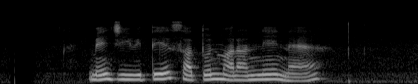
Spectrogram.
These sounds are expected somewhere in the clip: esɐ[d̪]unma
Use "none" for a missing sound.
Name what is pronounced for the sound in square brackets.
t̪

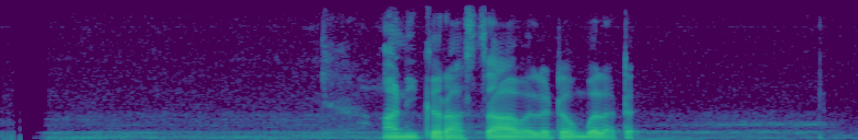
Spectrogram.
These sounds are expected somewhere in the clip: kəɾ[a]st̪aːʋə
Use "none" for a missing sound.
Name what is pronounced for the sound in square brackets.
a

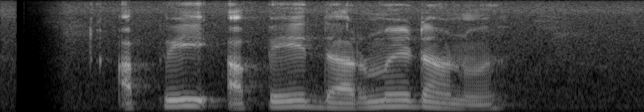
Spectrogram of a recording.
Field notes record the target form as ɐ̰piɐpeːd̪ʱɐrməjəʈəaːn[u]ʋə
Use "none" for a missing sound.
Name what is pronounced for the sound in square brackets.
u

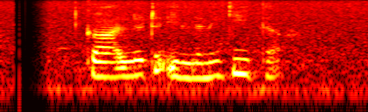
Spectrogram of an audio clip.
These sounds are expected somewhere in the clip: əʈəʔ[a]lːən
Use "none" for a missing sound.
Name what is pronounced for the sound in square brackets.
i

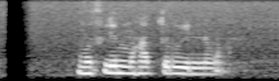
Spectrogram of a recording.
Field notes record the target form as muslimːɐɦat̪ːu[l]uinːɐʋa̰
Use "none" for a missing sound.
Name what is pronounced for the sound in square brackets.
ɾ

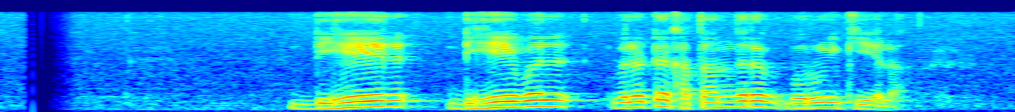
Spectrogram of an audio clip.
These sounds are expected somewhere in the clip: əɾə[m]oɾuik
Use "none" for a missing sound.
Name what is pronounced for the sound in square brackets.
b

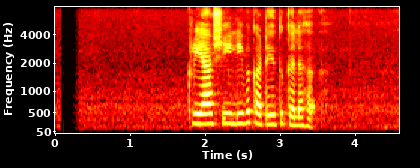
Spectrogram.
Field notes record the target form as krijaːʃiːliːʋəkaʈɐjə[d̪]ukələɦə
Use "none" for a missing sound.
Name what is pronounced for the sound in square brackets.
t̪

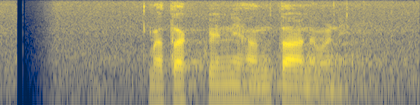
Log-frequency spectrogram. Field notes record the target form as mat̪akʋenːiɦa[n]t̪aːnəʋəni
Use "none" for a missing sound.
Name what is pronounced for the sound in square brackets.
n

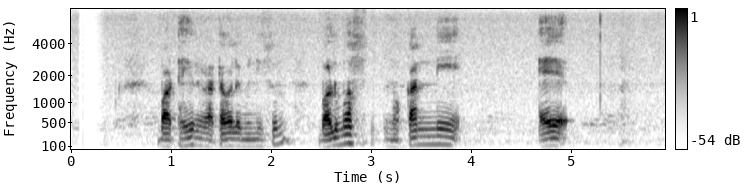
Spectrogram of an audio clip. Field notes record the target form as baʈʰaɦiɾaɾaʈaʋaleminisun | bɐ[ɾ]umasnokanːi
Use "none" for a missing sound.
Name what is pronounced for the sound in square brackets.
l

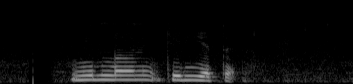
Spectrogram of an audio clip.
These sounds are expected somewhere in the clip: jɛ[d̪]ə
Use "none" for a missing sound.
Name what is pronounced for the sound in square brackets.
t̪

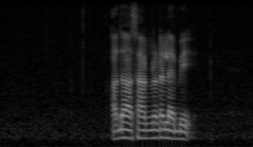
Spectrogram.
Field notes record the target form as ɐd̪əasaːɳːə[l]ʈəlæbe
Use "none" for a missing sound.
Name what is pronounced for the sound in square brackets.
none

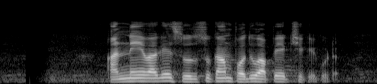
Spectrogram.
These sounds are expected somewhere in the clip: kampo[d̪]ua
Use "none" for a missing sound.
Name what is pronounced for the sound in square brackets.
d̪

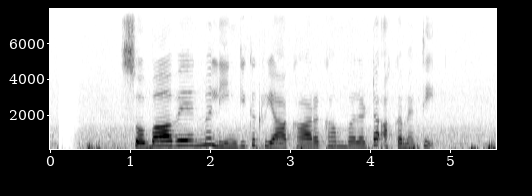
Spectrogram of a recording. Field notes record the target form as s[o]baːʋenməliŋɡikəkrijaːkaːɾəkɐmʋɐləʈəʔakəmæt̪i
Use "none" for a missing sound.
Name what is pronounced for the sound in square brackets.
o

